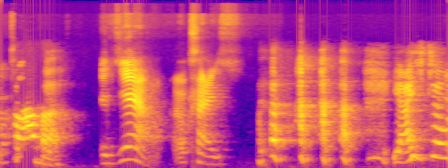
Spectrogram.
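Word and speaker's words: Elphaba: or not, out the I need to say it right. Carrie pronounces it for me. Elta does what I say, and she said, Alfaba.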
